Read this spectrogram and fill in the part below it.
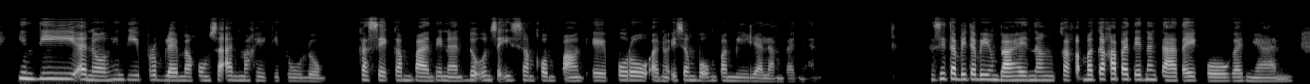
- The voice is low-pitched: No, high, 195 Hz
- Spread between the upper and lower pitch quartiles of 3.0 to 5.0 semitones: Yes, average, 3.9 semitones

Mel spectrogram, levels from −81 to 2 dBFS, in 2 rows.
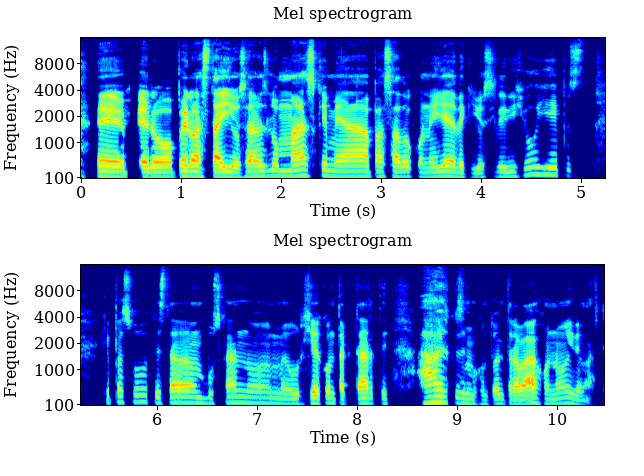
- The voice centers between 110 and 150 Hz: Yes, low, 135 Hz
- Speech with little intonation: Yes, narrow, 2.3 semitones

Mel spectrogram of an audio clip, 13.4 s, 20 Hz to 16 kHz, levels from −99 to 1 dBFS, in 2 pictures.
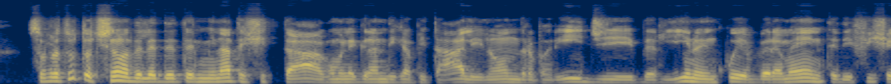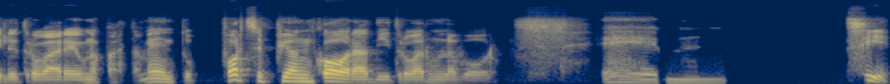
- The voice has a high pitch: No, low, 125 Hz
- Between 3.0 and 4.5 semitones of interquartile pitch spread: Yes, average, 3.6 semitones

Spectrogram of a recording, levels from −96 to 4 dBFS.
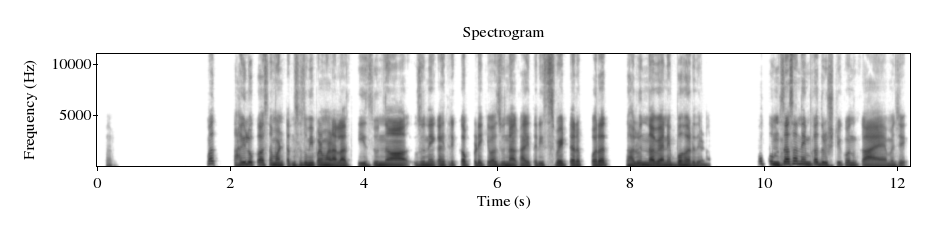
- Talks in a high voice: No, medium, 165 Hz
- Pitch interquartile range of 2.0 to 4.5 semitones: Yes, average, 3.7 semitones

